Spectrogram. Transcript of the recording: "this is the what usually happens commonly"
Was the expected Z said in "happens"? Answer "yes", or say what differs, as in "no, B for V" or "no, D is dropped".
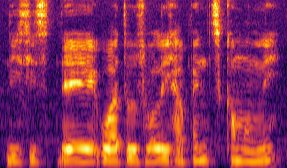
no, S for Z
